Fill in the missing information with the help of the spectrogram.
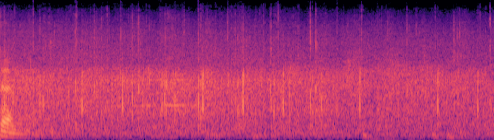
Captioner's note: applause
